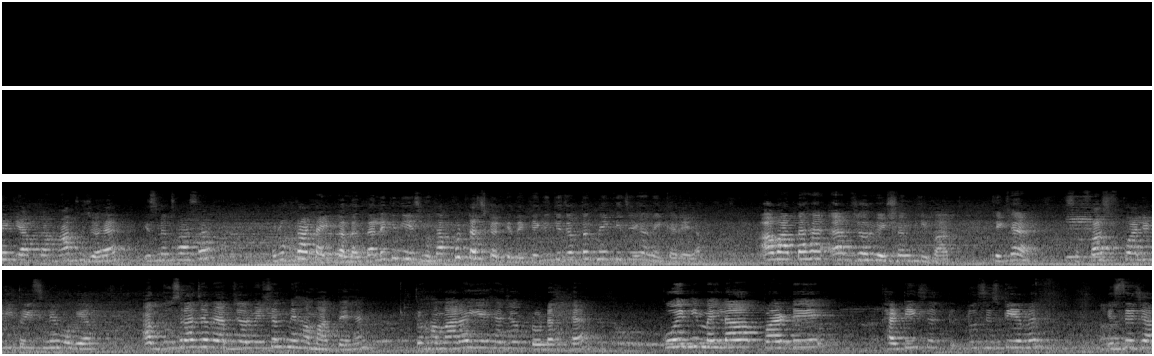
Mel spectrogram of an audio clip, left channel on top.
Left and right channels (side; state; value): left; silent; 63 dB below the other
